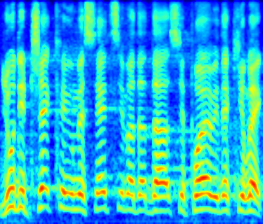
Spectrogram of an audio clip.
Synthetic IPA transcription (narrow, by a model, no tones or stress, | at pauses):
ʎuːd̪it͡ʃekajumje̞seːt̪simad̪ad̪ase̞po̞jaːʋine̞kilek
